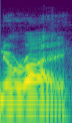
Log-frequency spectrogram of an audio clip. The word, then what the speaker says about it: Narai: uh placard here and I said it wrong it was King narai that was the one that wanted to uh dig the canal over here not King narrow salon so it would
